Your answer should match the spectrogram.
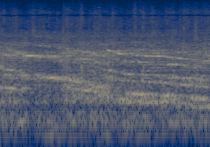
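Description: Loud amplified electric guitar, several tones sliding down in pitch together over about two seconds.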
